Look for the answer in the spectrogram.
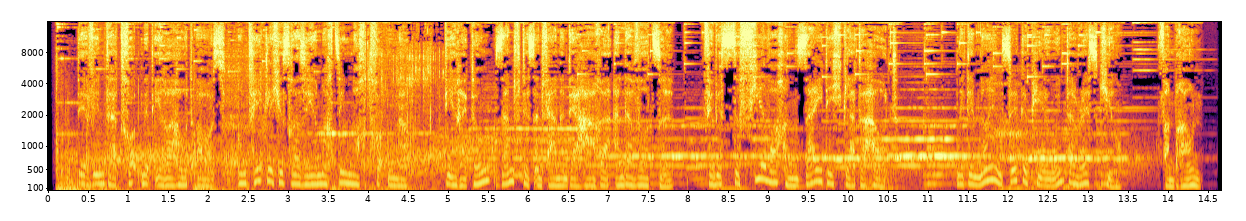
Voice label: TV Spot, werbung; Braun; Winter Rescue

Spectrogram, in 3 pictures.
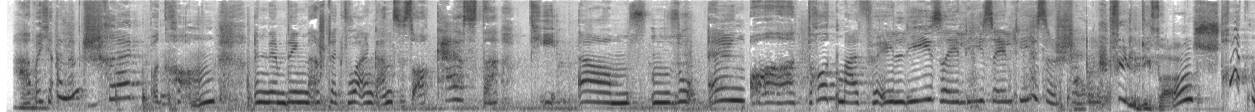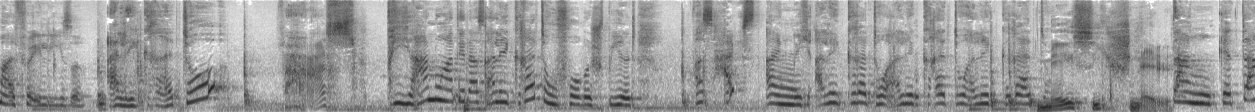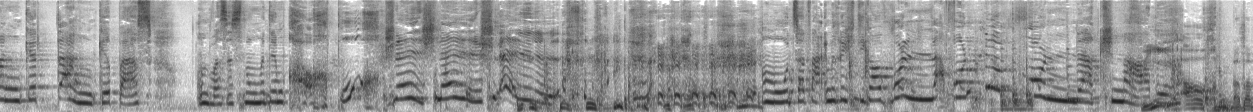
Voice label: Trickstimme Instrumentenfabel Viola

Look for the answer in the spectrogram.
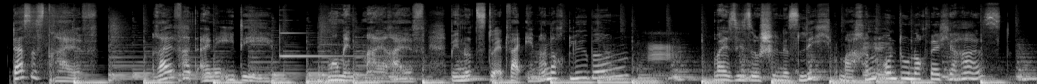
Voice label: Erklaerfilm; Eco Top Ten

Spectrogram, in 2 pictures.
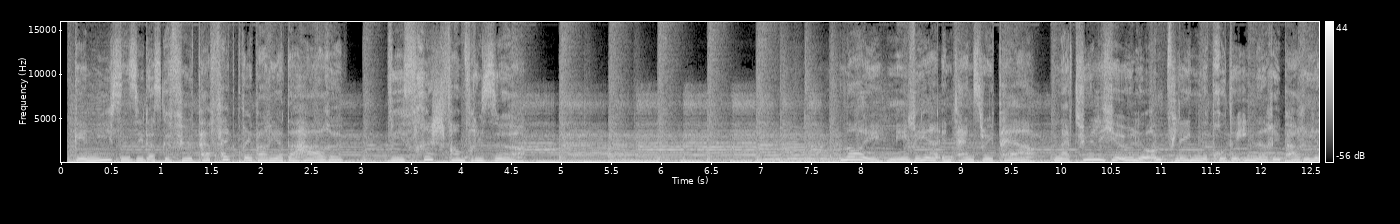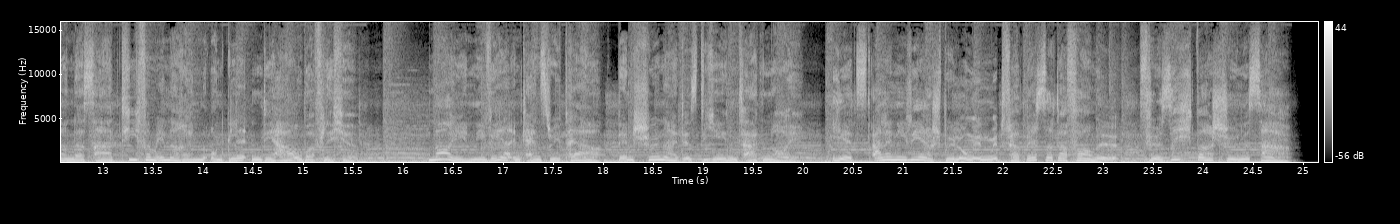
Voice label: TV-Spot, werbung; Nivea; Intense Repair

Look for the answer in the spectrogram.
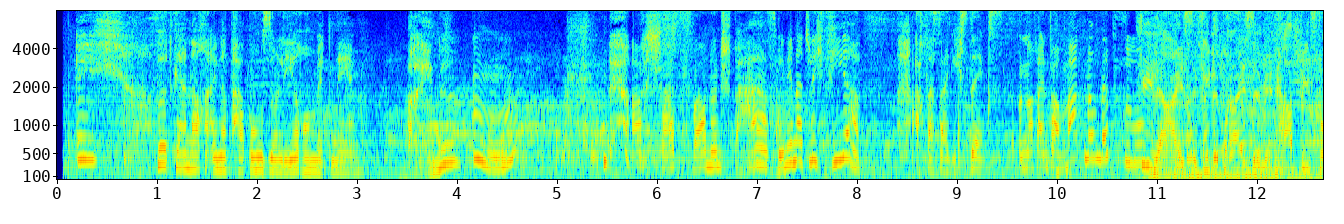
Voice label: TV-Spot, werbung; Langnese

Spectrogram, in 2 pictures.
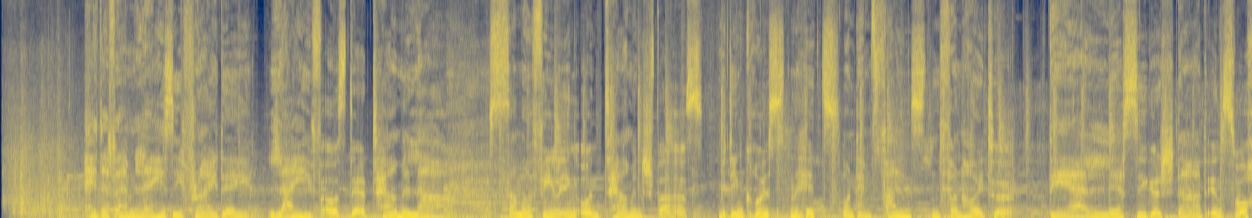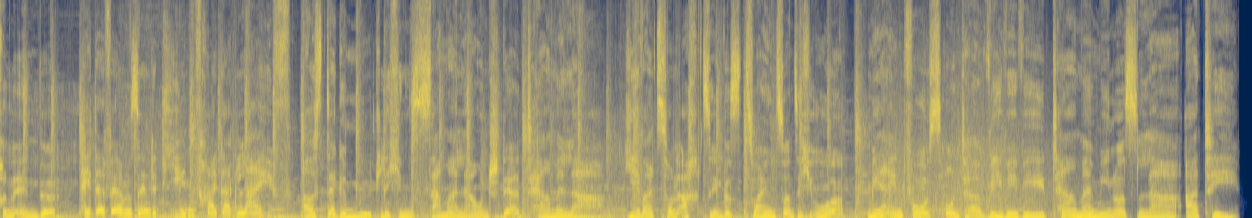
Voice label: Stationvoice Promo; HitFM; Lazy Friday

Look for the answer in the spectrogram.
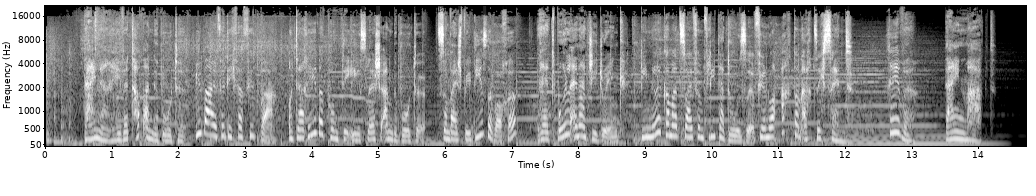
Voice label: TV Werbung; REWE

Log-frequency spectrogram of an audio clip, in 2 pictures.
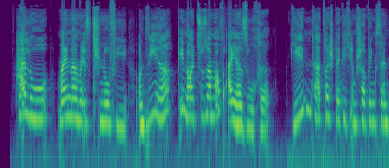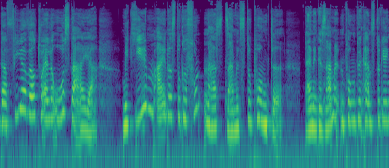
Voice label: Trickstimme Osterhase; Shoppingcenter CH

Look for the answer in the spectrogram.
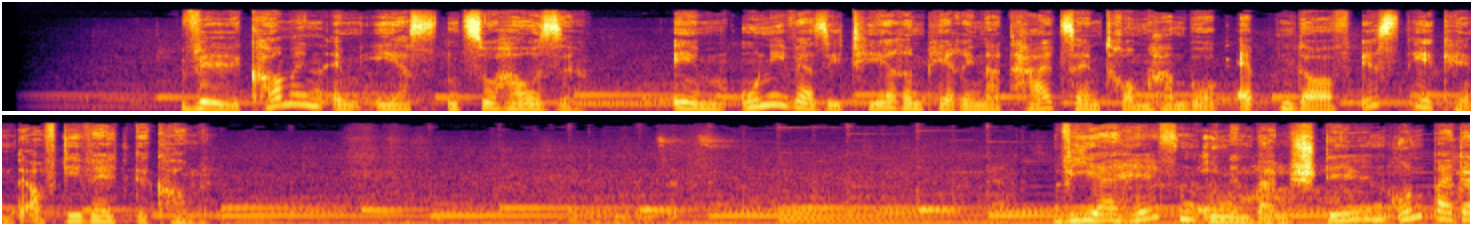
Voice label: Klinikfilm; imagefilme; UKE Hamburg

